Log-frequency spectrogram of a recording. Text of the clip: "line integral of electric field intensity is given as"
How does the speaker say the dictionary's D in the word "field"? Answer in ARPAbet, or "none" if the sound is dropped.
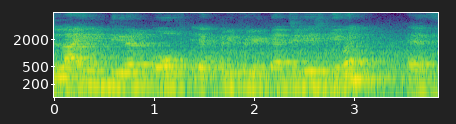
none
